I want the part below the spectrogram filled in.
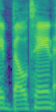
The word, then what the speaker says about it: Beltane: People do say Beltane, and that's the other thing with these pronunciations too. So depending on what part of Ireland or Scotland you're in, they're going to pronounce these differently anyway.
